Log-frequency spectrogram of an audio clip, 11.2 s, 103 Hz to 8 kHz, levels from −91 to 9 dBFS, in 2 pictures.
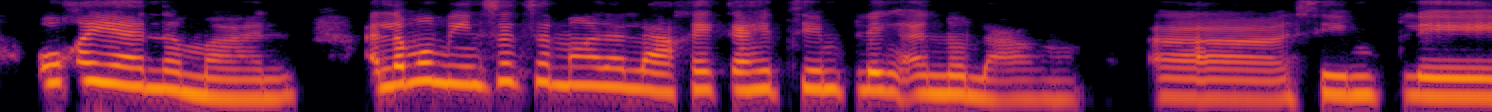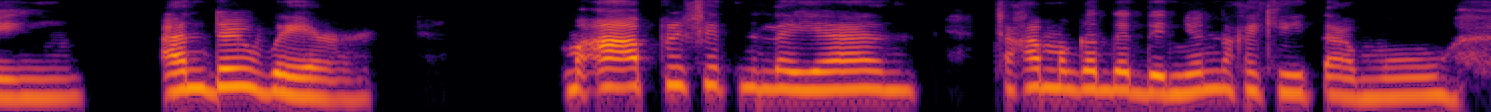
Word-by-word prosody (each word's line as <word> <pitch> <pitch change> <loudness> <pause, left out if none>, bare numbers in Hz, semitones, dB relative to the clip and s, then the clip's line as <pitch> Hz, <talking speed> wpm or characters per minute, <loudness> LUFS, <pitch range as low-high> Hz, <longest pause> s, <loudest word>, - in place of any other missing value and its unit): O 320 +2 +2
kaya 330 -5 +5
naman, 190 -7 -1 0.3
alam 300 +4 +5
mo 350 - +6
minsan 315 +2 0
sa 340 - -2
mga 290 -2 0
lalaki 245 -1 0
kahit 250 +1 0
simpleng 250 -3 0
ano 215 0 0
lang, 180 -1 -9 0.3
ah, 180 -2 -4
simpleng 195 -3 -2 0.3
underwear, 230 -9 +3 0.7
maa-appreciate 275 +1 +3
nila 260 -1 -1
yan, 250 +1 +2 0.4
tsaka 255 +2 -2
maganda 255 -1 +1
din 215 +1 +1
yun, - - -2
nakikita 220 -4 -5
mo. 195 +1 -5
235 Hz, 135 wpm, -22 LUFS, 195-260 Hz, 0.7 s, mo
